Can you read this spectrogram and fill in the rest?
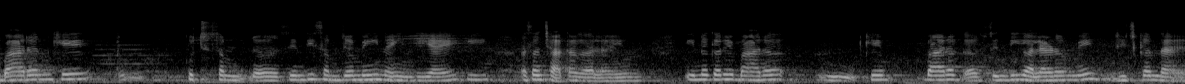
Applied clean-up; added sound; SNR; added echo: none; none; none; none.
